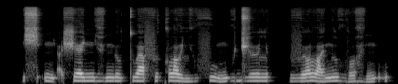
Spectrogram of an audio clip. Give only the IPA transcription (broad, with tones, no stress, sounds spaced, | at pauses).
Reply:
ɕ ɛ̰˥ ɲ a̰˨˥ ʃ ɛ˥ ɲ ɛ̤˥ ŋ ø˥ tʷ a˥ f ø˥ k lˠ ɯ˥˩ lʲ ṳ˨˥ f u˥˩ ŋ ṳ˥ d͡ʑ ø˥ l | v ø˨˥ lˠ ɛ˨˥ n l ṳ˥˩ lˠ ɛ̤˥˩ ŋ ṵ˥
